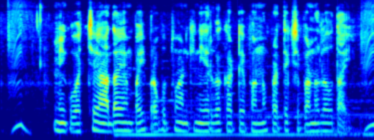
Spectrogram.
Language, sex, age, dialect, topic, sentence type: Telugu, male, 18-24, Telangana, banking, statement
